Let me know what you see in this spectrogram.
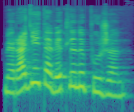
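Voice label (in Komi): ме радейта ветлыны пыжӧн, Komi, female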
